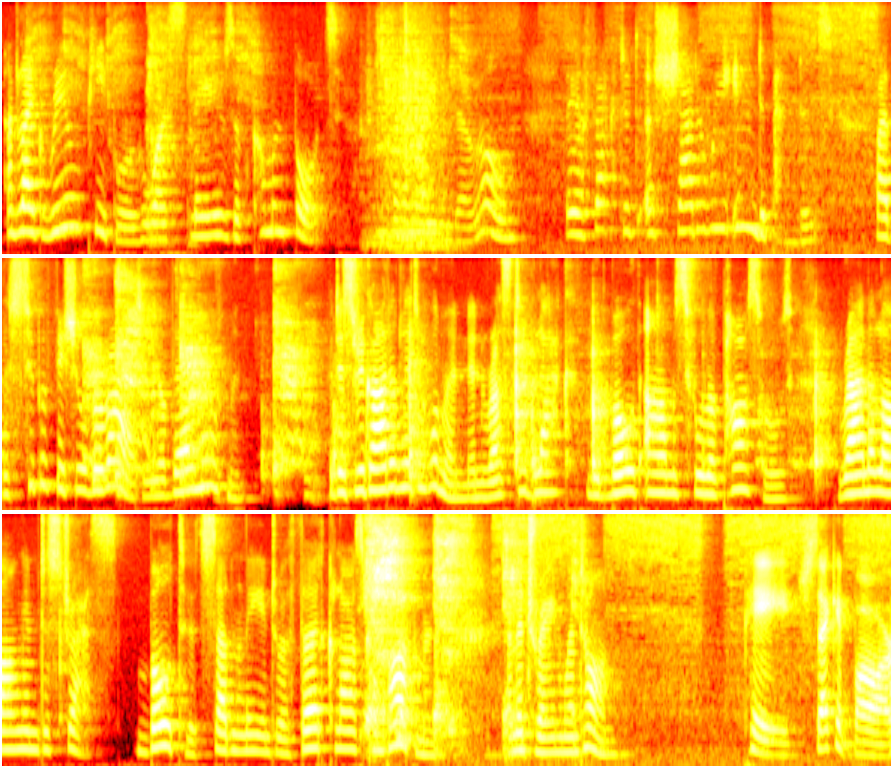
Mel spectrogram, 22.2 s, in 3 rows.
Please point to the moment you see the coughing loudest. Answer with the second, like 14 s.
18 s.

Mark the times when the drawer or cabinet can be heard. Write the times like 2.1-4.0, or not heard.
3.0-3.9.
